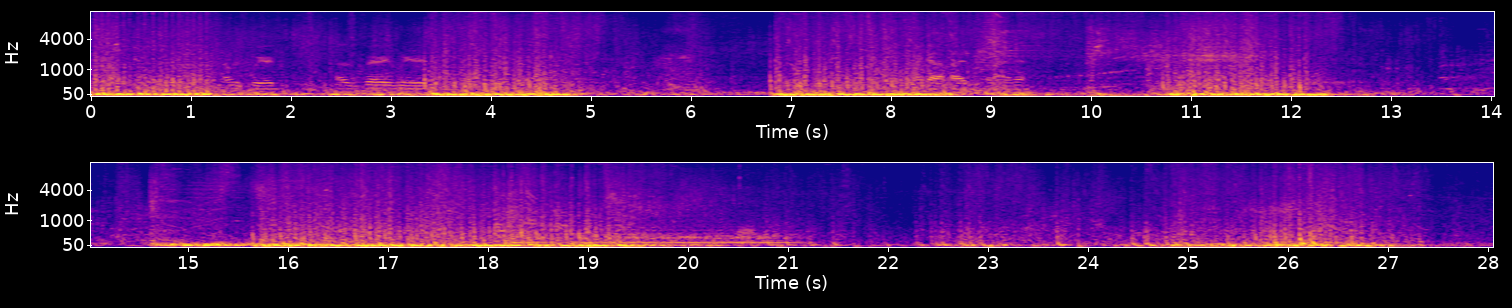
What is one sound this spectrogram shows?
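Heavy booms and blasts thud loudly.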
